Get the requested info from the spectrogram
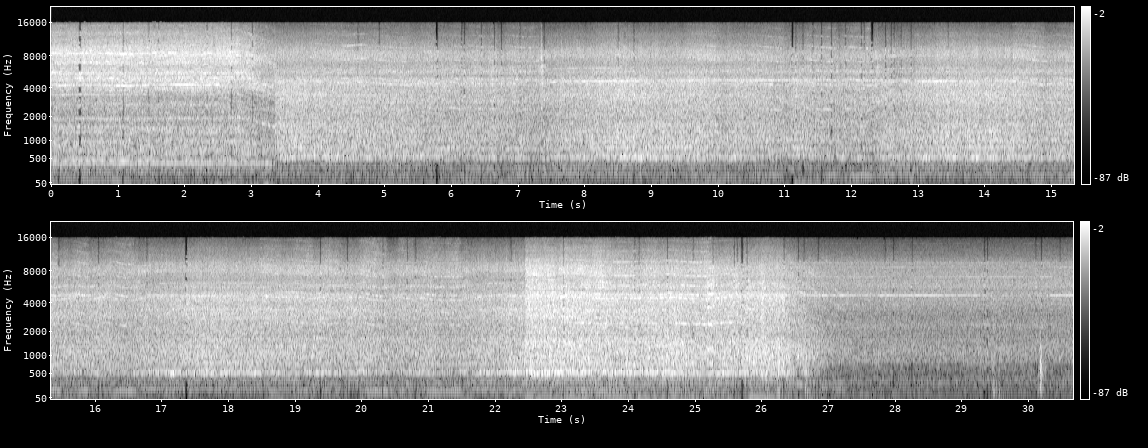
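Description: Power saws cutting wood sheet: a plunge track saw running with a steady whine for the first three seconds or so, then steady saw noise that grows louder for about four seconds near the end before dropping away.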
